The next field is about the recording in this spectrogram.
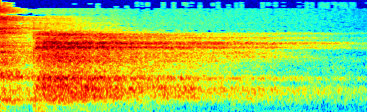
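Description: A slow exhale during a breathing exercise: one long, breathy rush of air that swells quickly and then fades away gradually. It is heard alone, with no talk.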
